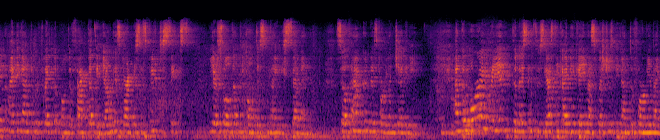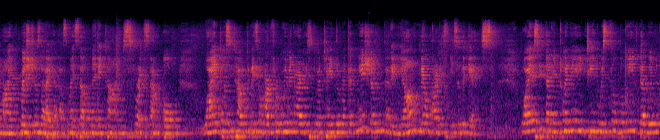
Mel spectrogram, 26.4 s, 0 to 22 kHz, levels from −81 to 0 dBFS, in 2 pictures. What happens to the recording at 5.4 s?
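A single loud pop hits from 5.38 to 5.40 s, a few dB above the audio, likely a voltage pulse from a plug, switch or static; the sound carries on underneath.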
